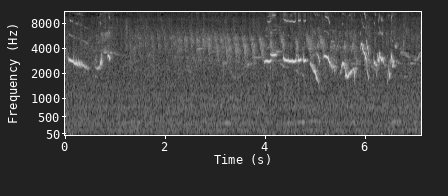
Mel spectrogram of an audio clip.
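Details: Oriental magpie-robin chattering in ngriwik style, mixed with rain to settle birds; a whistle opens, followed by soft buzzy rasping, then a loud burst of twisting whistled notes and chatter, rain hissing throughout.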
